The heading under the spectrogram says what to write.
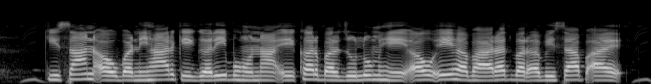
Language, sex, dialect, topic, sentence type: Chhattisgarhi, female, Eastern, agriculture, statement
